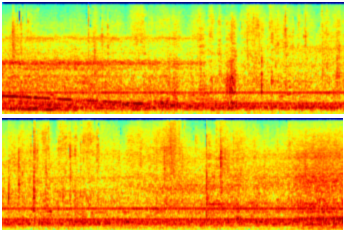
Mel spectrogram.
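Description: Bogdan trolleybus ride: the electric traction drive's whine falls in pitch over the first couple of seconds as the trolleybus slows. A steady two-tone electrical hum follows, with road noise and scattered clicks, as it rolls slowly.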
